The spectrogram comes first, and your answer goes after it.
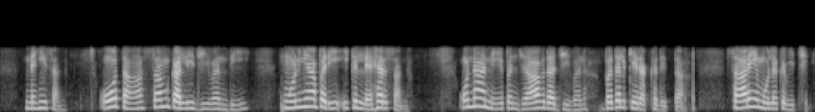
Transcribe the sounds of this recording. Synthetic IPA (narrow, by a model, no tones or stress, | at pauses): nəɦĩːsən | oːt̪ãːsəmkaːliːd͡ʒiːʋənd̪iː | hoːɳɪjãːpəɾiːʔɪklɛɦəɾsən | ʊnãːneːpəɲd͡ʒaːbd̪aːd͡ʒiːʋən | bəd̪əlkeːɾəkʰd̪ɪt̪ːa̰ː | saːɾeːmuləkʋɪt͡ʃ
